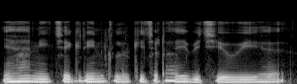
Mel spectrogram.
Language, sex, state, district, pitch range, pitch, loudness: Hindi, male, Jharkhand, Ranchi, 120-135 Hz, 130 Hz, -14 LUFS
